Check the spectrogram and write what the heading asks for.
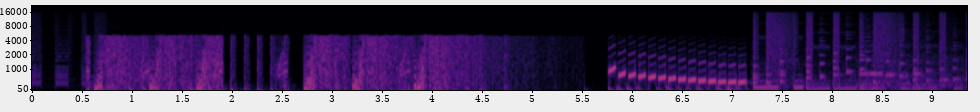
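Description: Retro video game duck quacks from the game Duck Hunt mixed with crackly electronic bursts, a falling whistle, and a short chiptune jingle at the end. The game sounds are loud and alone, with no talking.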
